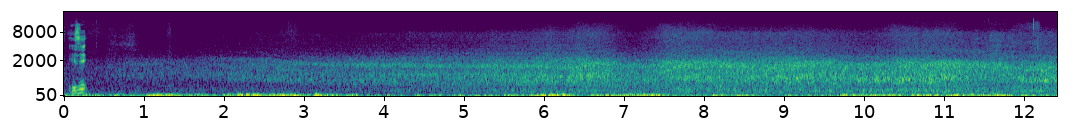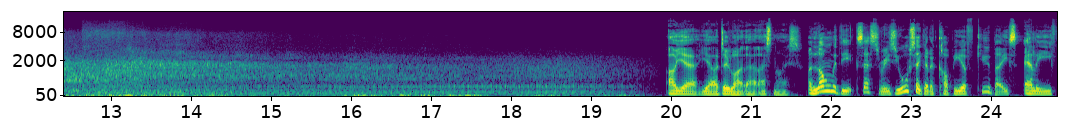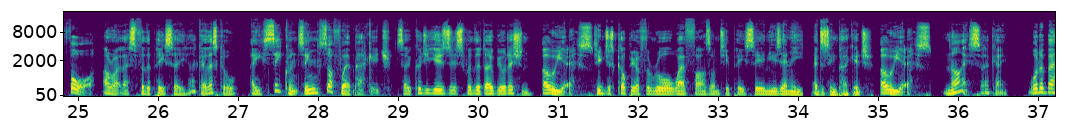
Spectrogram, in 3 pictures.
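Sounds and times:
wind buffeting on a pedestrian footbridge: 0.0s - 19.9s
heavy traffic on a major A road: 0.0s - 20.0s
speech: 0.1s - 0.4s, 20.0s - 37.2s.

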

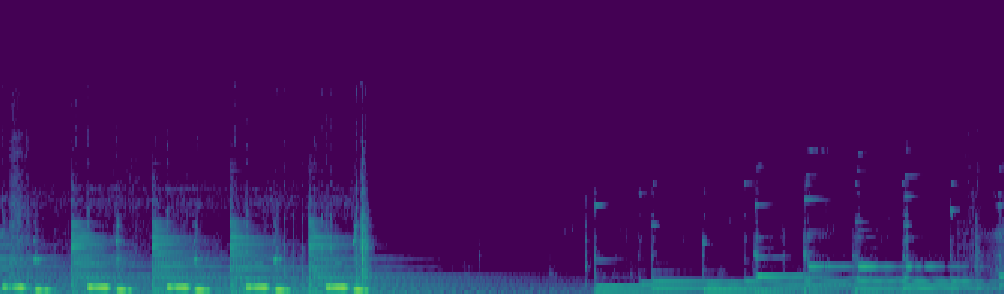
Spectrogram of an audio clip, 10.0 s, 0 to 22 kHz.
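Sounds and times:
Bavarian cuckoo clock calling in a two-note pattern: 0.0s - 3.8s, 5.9s - 10.0s
tinkling music box melody: 0.0s - 10.0s.

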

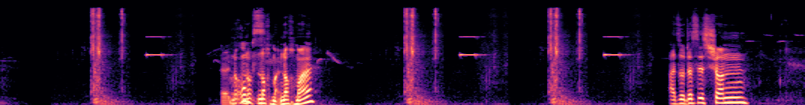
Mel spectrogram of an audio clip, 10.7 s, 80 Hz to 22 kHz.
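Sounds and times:
speech: 2.9s - 4.3s, 8.9s - 10.1s
large-format camera shutter firing a 1000 watt-second studio flash: 5.4s - 6.0s, 7.3s - 7.9s.

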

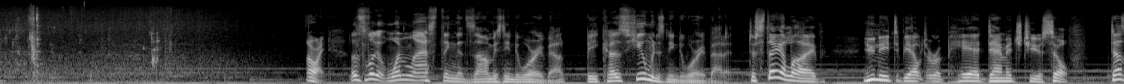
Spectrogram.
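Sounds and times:
water poured from a box: 0.0s - 2.5s
speech: 3.1s - 11.2s.

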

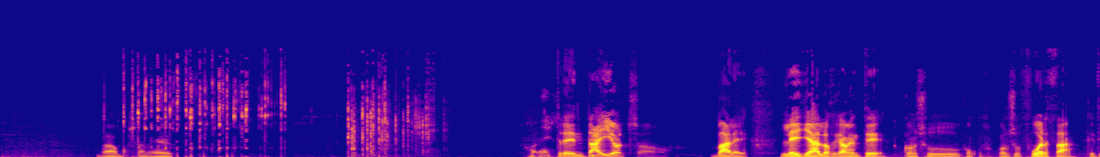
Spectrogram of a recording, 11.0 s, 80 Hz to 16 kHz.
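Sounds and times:
speech: 1.0s - 2.0s, 5.3s - 10.9s
ten six-sided dice being rolled: 1.0s - 4.6s.

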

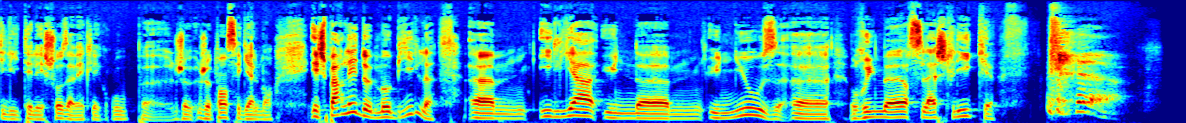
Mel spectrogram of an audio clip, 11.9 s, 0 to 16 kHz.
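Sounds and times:
speech: 0.0s - 11.2s
person sneezing: 10.5s - 11.3s.

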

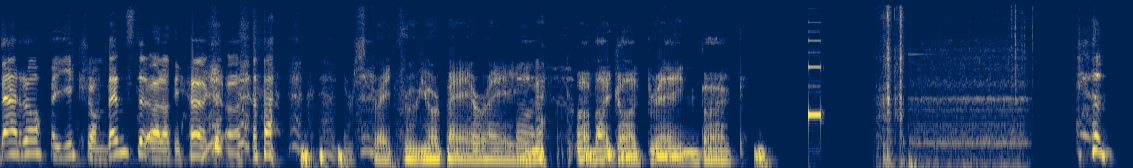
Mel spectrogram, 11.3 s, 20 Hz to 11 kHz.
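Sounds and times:
speech: 0.0s - 7.8s, 11.0s - 11.2s
laughter: 1.8s - 4.0s, 5.0s - 6.3s
electronic beep: 8.1s - 8.3s
weak little cough: 10.8s - 11.2s.

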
